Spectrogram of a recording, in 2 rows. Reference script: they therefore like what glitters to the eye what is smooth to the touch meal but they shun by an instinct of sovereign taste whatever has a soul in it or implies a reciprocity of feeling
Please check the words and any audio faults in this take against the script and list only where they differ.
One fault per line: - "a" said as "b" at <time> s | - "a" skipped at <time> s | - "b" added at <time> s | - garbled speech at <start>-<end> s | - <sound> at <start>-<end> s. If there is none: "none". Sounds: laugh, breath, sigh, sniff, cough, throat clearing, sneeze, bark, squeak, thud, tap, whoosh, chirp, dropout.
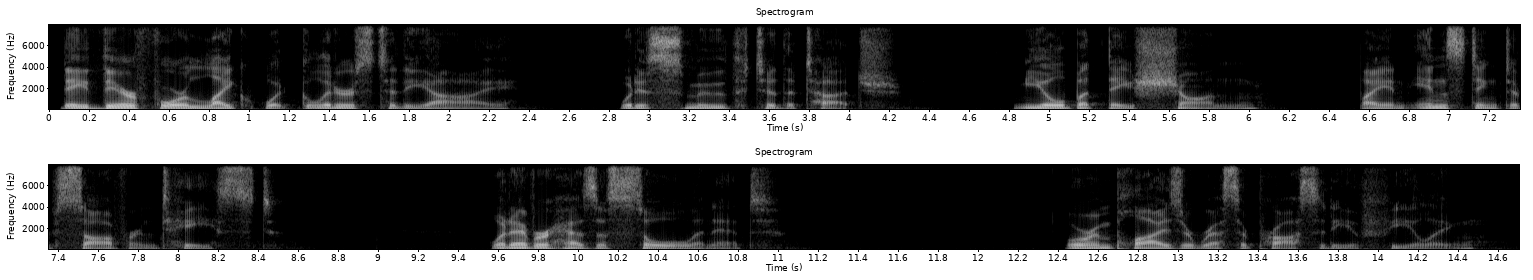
none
